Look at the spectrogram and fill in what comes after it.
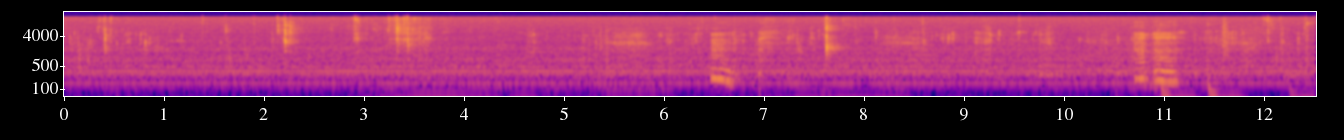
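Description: A person chewing mouthfuls of fried green plantain cups (tostones) filled with ackee and saltfish close to the microphone: wet chewing with a few sharp crunches, over a steady low hum. Twice, about six and eleven seconds in, a short hummed "mm" with falling pitch is the loudest sound.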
